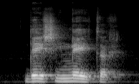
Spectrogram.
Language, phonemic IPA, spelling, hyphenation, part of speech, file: Dutch, /ˈdeː.siˌmeː.tər/, decimeter, de‧ci‧me‧ter, noun, Nl-decimeter.ogg
- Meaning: decimetre: one tenth of a metre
